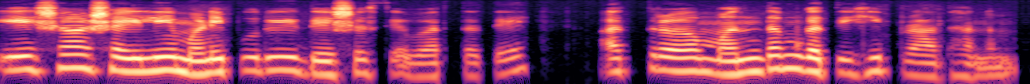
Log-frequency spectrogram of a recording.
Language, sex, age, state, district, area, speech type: Sanskrit, female, 45-60, Karnataka, Bangalore Urban, urban, spontaneous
